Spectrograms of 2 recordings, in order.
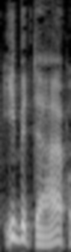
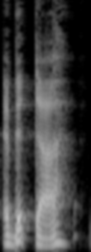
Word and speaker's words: EBITDA: Yeah, EBITDA, or EBITDA, pronounced both ways, I've heard, is earnings before interest, taxes, depreciation, and amortization.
